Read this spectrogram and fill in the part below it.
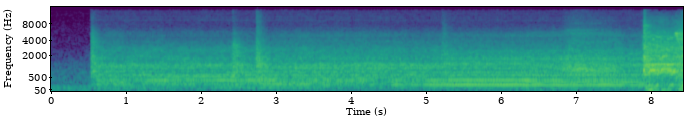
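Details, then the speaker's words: Supercharged stock 350 V8 with 6-71 blower in a NASCAR Tide car, first start: fires right up but runs a lumpy, wavering idle, starving for fuel and near stalling until pumped; timing set around 27 degrees. "it needs fuel is what it needs so i give it a couple pumps and it'll fire up [Music] okay yeah it's running out of fuel"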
